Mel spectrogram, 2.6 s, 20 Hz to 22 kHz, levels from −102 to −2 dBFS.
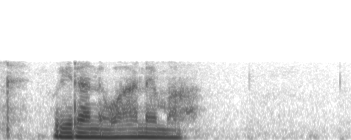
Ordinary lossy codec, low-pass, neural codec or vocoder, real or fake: none; 3.6 kHz; none; real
